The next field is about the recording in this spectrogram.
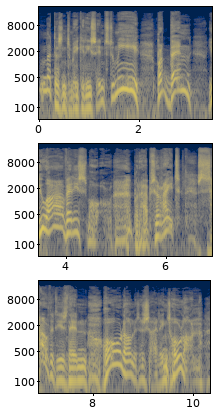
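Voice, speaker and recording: A man does a put-on character voice at a fairly high pitch. He talks at a fairly slow pace with very wide pitch swings. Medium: stage play. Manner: grave, authoritative.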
